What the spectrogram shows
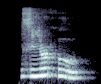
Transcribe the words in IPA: z i ɹ h u

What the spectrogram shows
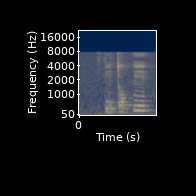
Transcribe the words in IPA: t ĩ˨ t o˨˦ k ĩ˦

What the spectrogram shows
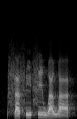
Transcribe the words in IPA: s a˨ s ĩ˧ s e˧ w a˨ w a˨

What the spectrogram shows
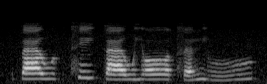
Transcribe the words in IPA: t̪ aː˧ w ʊ˨ k̚ t͡s e˥ j t̪ aː˧ w j ɔː˧ t͡s ɐ˨˥ n j uː˨˥

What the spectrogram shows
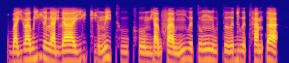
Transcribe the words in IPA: b a˩˧ j ʋ a˧˥ w j i˥˨ ə̯ l a˧˩ j l aː˧ j i˧ kʰ i˩ ə̯ m e˥˨ j t̪ʰ uː˩ kʰ oː˩ m j a˩˧ w f aː˧˩ w ɲ u˥˨ ə̯ t̪ o˧˥ ŋ n u˧˩ t̪ ɤː˩˧ d u˧˩ ə̯ t̪ʰ a˧ m t̪ a˥˨

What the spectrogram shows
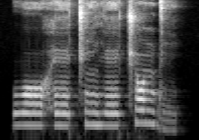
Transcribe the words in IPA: w oː˧ h eː˧ t͡ʃ ĩ˦ j eː˦ t͡ʃ ɔ̃˦ n d i˨

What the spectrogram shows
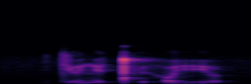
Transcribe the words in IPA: t ʏː n ɘ ǃʼ ʏ h ɔ rʲ ɔ

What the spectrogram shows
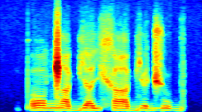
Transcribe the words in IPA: pʼ ɔ ŋ͡ǁ a bʲ a j x a bʲ ɤ d͡ʒ u ɡ

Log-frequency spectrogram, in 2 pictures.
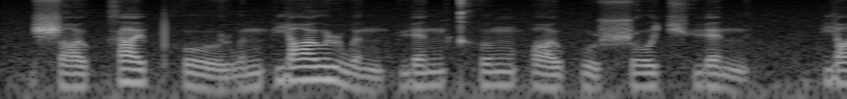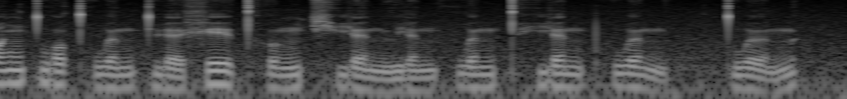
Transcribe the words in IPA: ʂ ɑ˧˥ ʊ̯ k a˥ ɪ̯ pʰ o˨˩ ʊ̯ ɻ w ə˦ n p j ɑ˥ ʊ̯ ɻ w ə˨˩ n p ɥ ɛ˥ n kʰ ɤ˥ ŋ p ɑ˧˥ ʊ̯ p u˨˩ ʂ o˥ ʊ̯ t͡ɕʰ ɥ ɛ˥˩ n | p j ɑ˥ ŋ t̪ w ɔ˥˩ t̪ʰ w ə˧˥ n t̪ ɥ ɛ˨˩ x e˥˩ ɪ̯ t̪ʰ ɤ˧˥ ŋ t͡ɕʰ j ɛ˨˩ n l j ɛ˧˥ n f w ə˥ n t̪ʰ j ɛ˥˧ n pʰ w ə˥˩ n | t̪ w ə˨˩˦ n

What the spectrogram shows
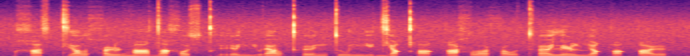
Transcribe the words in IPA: χ ɑ˨ s tʲ œ˧ lˠ ħ ʉ˧ ɭ ɦ ɑ˧ dˤ ɛ˧ χ u˧ s kʰ r ø˨ nʲ u˧ ɾ ɛ˦ lˠ kʰ ø˧ n t u˧ nʲ ʉ˨ dʲ ø˦ qʰ ɔ˨ q ɛ˧ ħ lˠ u˧ ħ o˨˦ tʰ œ˦ lʲ œ˦ ɭ ʎ y˧ q ɵ˨ q ø˦

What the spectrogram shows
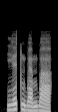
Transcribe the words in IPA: j e t m b æ m b a

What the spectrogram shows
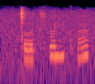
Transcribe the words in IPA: ǀ ɤ t͡sʰ ɵ nʲ ɵ pʰ ə̃

